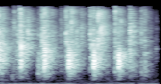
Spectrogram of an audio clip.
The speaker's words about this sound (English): It's my absolute pleasure. Let's give a big round of applause and welcome Joy Spence.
